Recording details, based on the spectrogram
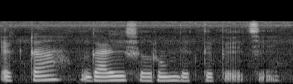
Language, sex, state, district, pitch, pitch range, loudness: Bengali, female, Assam, Hailakandi, 180 Hz, 175-195 Hz, -19 LUFS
